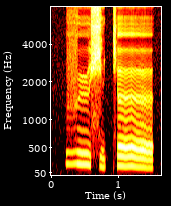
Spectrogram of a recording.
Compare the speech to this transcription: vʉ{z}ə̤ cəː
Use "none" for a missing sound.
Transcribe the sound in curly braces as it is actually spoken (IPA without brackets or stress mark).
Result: ɕ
